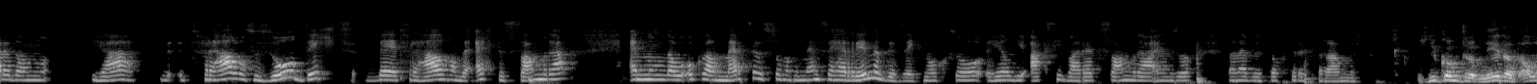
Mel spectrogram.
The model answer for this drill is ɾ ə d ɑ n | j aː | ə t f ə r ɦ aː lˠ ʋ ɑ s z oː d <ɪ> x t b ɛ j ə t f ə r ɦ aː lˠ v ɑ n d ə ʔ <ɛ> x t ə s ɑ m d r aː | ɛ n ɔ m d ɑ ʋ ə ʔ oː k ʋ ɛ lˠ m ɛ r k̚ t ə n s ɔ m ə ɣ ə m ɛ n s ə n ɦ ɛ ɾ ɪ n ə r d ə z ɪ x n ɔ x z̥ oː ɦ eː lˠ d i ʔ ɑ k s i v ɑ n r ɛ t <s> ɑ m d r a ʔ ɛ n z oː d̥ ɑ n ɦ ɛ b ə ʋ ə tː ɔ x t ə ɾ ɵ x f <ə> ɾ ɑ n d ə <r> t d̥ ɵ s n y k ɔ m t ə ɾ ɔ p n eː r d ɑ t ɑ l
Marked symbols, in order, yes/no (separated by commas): yes, yes, yes, yes, yes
